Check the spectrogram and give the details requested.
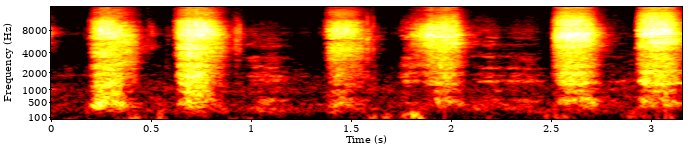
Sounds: Sniff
